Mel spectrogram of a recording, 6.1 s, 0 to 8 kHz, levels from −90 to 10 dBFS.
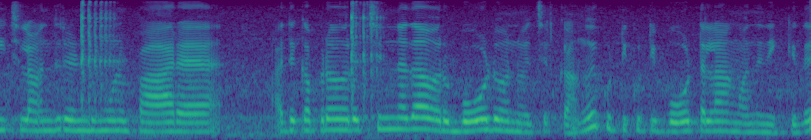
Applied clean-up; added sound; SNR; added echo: none; Bicycle; 15 dB; none.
